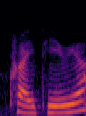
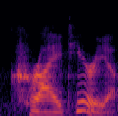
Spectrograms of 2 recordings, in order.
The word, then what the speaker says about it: criteria: Spanish criteria in English criteria cry yes be careful with the pronunciation here I like oh I I criteria we don't say Cree we say cry criteria one more time criteria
